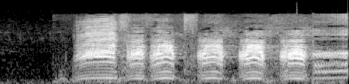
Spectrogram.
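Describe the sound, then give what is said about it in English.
A human voice attempts a rooster's crow but produces about six short, nasal, quack-like squawks in quick rhythmic succession, loud with no other sounds. “He can't even make the cock-a-doodle-doo sound. Oh yeah? Then what's this?”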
